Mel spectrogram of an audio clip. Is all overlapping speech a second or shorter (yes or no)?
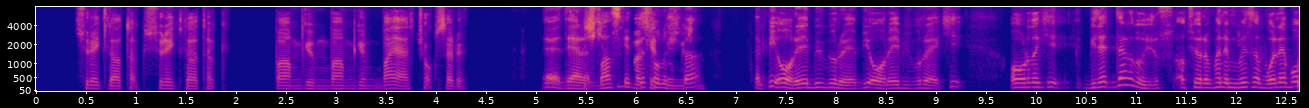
no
